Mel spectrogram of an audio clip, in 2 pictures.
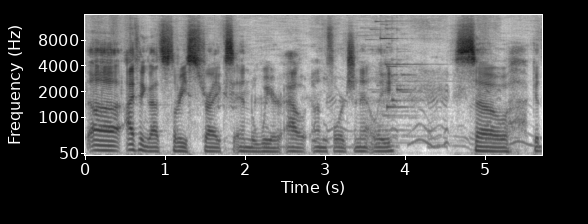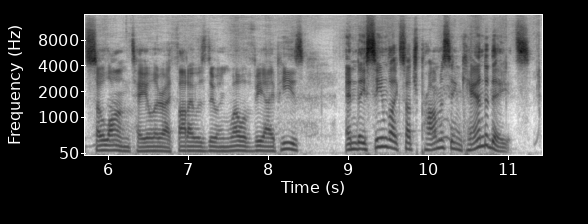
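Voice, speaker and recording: A man's voice: medium pitch, a little slow. A man giving casual, chatty video game commentary, thinking aloud with playful mock indignation as he hosts. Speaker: video game let's play host.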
